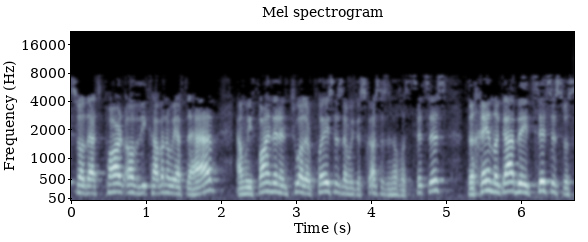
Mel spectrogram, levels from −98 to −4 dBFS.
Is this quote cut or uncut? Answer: uncut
